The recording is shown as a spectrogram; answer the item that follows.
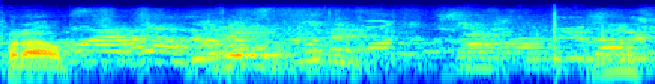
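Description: Overlapping voices: several people talking at once.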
